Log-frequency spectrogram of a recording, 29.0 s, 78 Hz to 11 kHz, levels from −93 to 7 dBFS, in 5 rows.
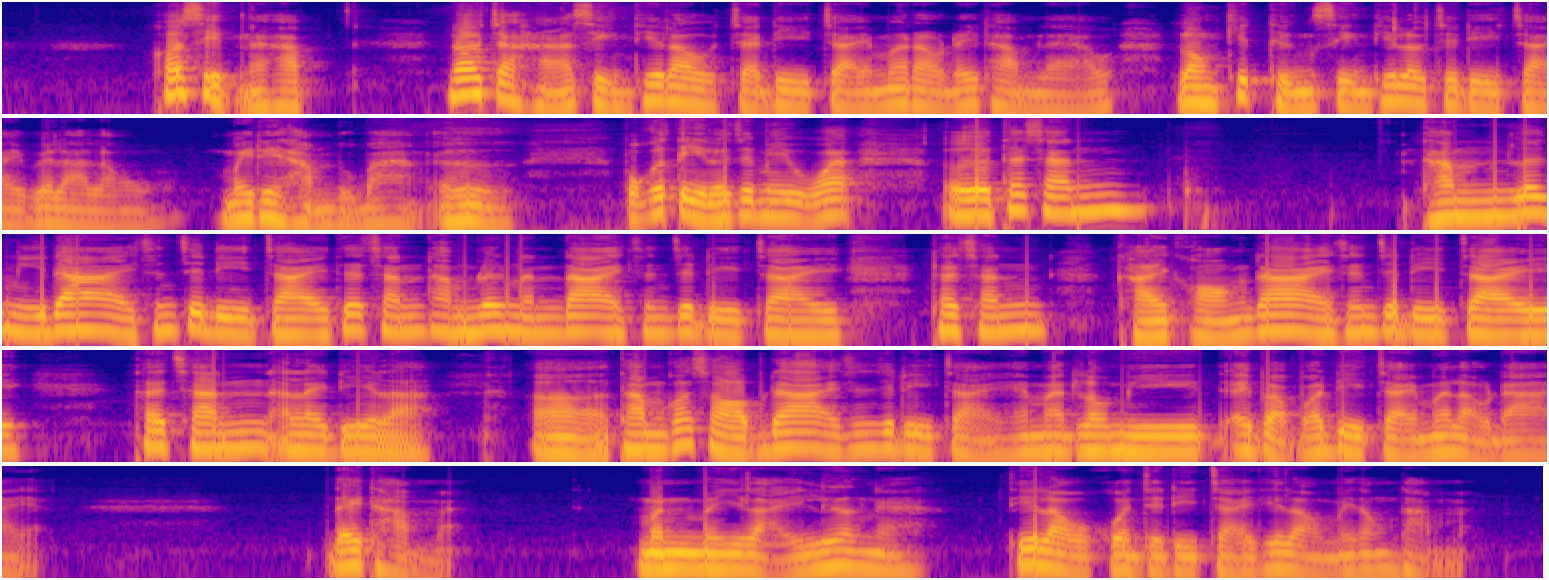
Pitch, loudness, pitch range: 130 Hz, -15 LUFS, 110-150 Hz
